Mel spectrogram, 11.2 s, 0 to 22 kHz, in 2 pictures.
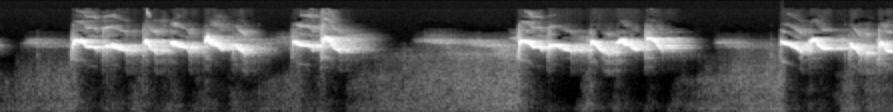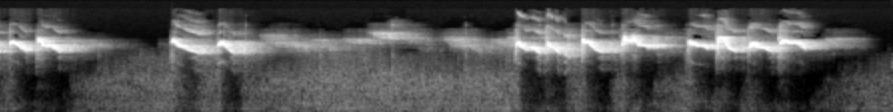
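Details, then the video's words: Caged Malaysian Oriental white-eye (mata puteh) in happy open 'buka' singing, recorded 25 February 2023: high, thin twittering phrases of rapid, jumbled notes, each about a second long, repeated in five bursts with short silent gaps between. "Malaysian Mata Puteh Happy Buka Sing"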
